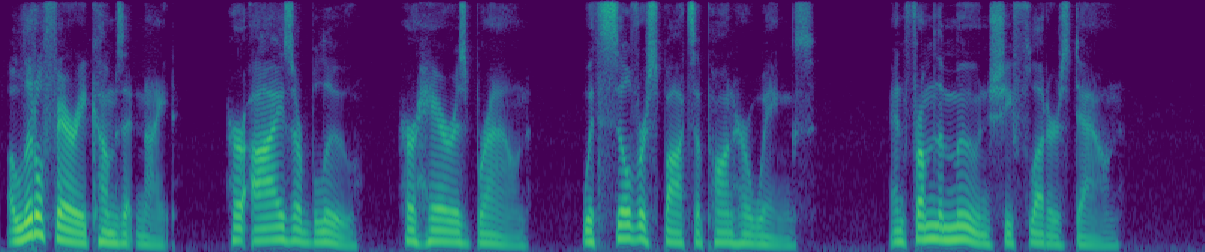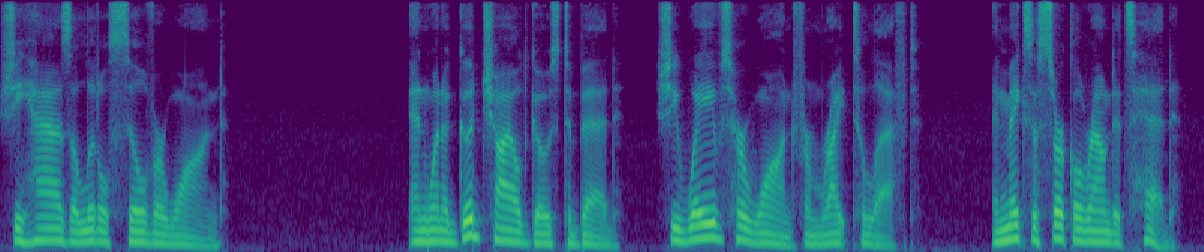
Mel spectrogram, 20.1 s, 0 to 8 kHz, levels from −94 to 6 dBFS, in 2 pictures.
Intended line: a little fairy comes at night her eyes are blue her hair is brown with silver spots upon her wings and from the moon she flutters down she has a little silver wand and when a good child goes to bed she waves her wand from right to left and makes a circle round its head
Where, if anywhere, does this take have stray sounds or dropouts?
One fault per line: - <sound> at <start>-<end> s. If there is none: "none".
none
